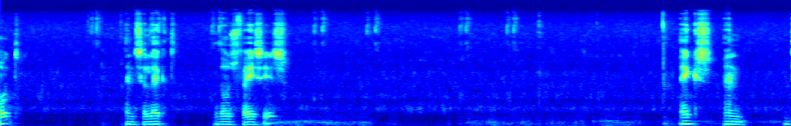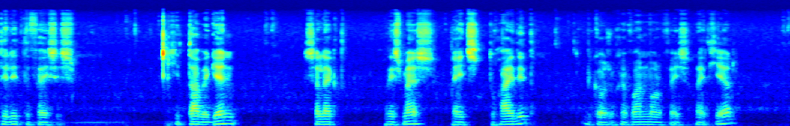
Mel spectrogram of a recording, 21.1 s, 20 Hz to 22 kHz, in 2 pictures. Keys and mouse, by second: 8.6-11.0 middle drag, 8.9 x, 11.5 click, 12.3 Tab, 12.3 click, 14.3-16.7 drag, 16.7 h, 19.9 Tab.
